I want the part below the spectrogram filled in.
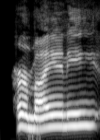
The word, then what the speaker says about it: Hermione: How do you say her name? – Hermione. – Hermione as number three.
